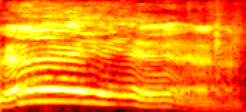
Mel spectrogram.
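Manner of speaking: high, loud, friendly shout. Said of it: "he responds back".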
